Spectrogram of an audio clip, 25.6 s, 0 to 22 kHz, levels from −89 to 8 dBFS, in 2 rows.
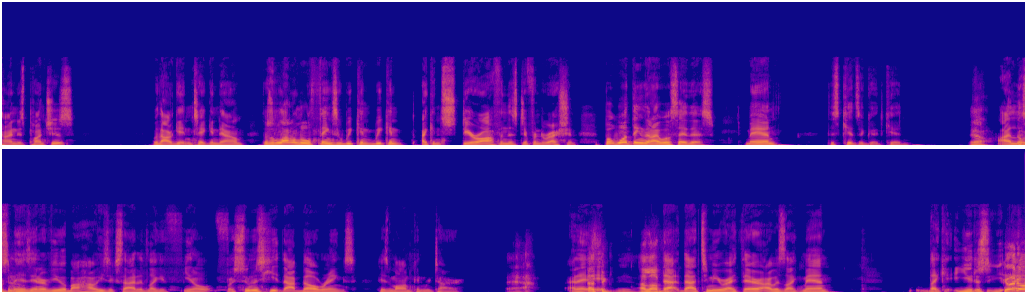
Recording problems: abrupt cut into speech; at the start and the end

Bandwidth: 13.5 kHz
